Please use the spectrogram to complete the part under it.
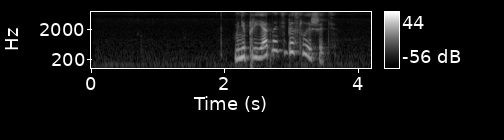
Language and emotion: Russian, positive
